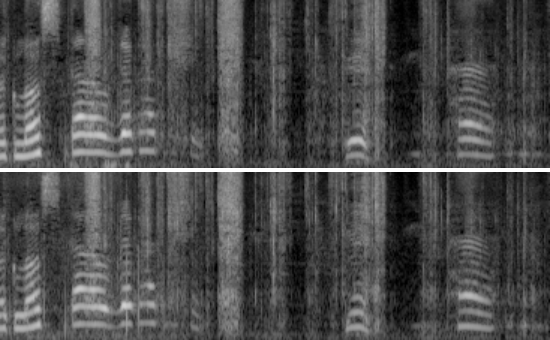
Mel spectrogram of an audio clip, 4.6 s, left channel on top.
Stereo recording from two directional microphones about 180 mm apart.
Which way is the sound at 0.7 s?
20° left (ahead or behind).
